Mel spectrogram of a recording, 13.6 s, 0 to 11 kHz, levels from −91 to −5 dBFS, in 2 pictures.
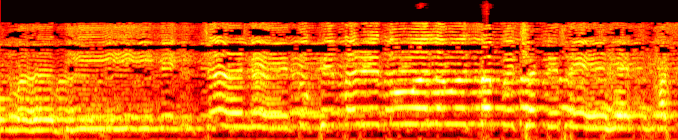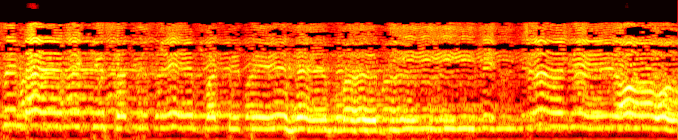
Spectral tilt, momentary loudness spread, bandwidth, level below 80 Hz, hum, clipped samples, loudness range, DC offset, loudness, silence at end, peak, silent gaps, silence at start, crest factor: -1.5 dB/octave; 8 LU; 10 kHz; -54 dBFS; none; under 0.1%; 3 LU; 0.2%; -15 LUFS; 0 s; 0 dBFS; none; 0 s; 16 dB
